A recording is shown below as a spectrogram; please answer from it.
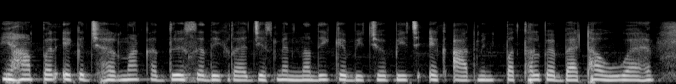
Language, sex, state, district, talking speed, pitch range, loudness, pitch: Hindi, female, Jharkhand, Garhwa, 185 wpm, 200-220 Hz, -17 LUFS, 210 Hz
